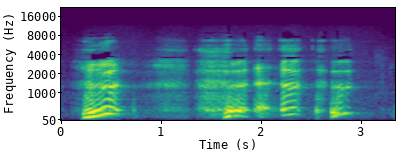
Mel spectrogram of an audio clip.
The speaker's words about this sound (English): Ooh, God, I just burped. Disgustingness.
